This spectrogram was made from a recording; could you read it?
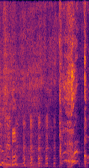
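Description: A voice bursts into a rapid, choppy series of strained, laugh-like gasps, then breaks into two sharp, harsh coughs, fairly loud, like a performed coughing fit after swallowing a handful of fine, powdery dirt.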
